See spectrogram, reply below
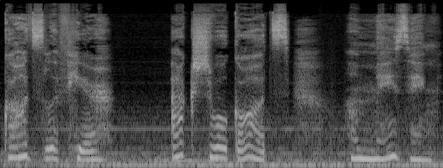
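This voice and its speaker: An actress playing an earnest young hero full of wonder in a video game. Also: female voice, on the high side, extremely slow, over music, low-quality recording. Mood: awed. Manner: wonder-filled, sincere. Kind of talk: video game character lines.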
